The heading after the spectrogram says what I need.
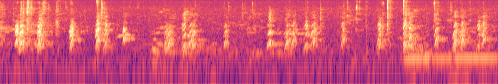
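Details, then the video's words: Crossbred chukar chicks chirping in short, clipped notes, scattered and overlapping; toward the end a steady low mechanical tone joins the calls. "کراس چکور کے بچے"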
